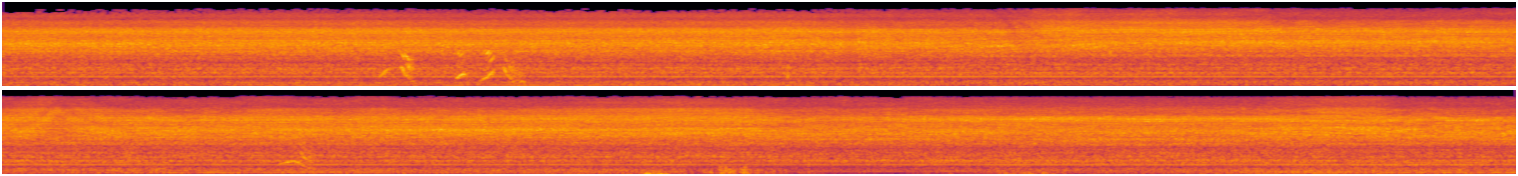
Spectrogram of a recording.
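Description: Pet power dryer (high-velocity blower) running steadily: a continuous rushing hiss with a constant motor hum underneath.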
